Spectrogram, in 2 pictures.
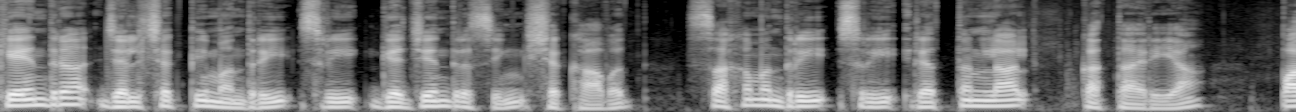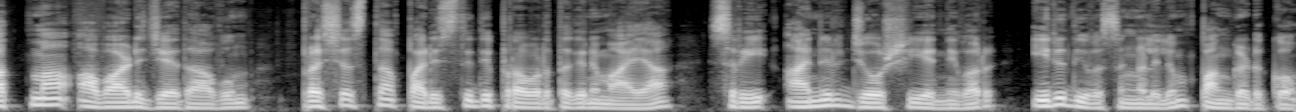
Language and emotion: Malayalam, neutral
